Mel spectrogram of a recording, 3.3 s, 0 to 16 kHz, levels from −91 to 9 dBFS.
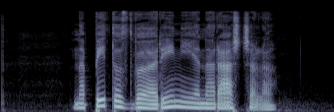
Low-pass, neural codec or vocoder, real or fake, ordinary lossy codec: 10.8 kHz; none; real; MP3, 96 kbps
